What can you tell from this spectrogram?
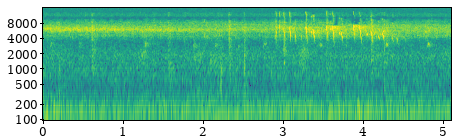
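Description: Outdoor handheld recording: a steady low rumble on the microphone with soft footsteps on pavement, and a quick run of high chirps about three seconds in.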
